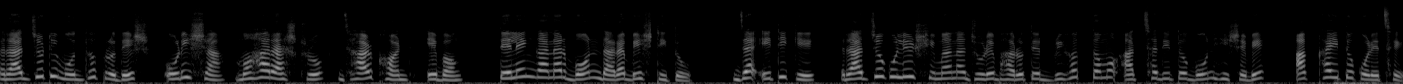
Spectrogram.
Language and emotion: Bengali, neutral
